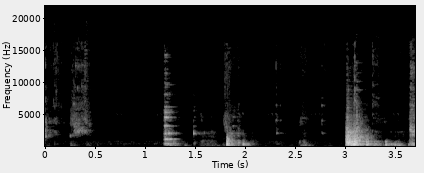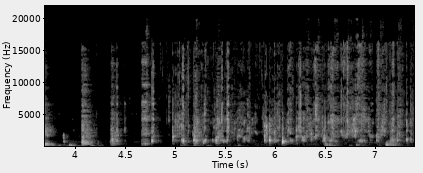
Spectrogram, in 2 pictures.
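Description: Two eggs being mixed in a bowl for an old-fashioned carrot pie, close and fairly loud, with irregular wet sloshing and sharp clinks of utensil against bowl that come in bursts with short pauses and no talking.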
